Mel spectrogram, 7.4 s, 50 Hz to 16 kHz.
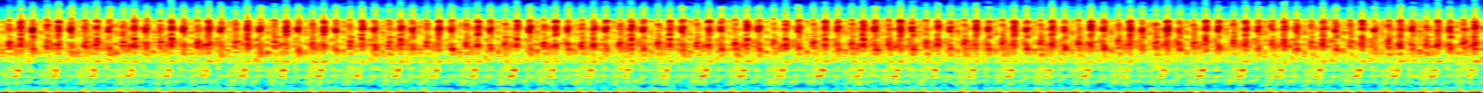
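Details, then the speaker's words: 1963 Corvair engine at idle after rockers adjusted: dull, uneven knock over low rumble, keeping time with rotation; owner suspected loose rockers but heard no change tightening them, so knock may not be valve-related. "I didn't hear any difference there at all when it was totally loose versus when it was uh tightened back up I heard no difference so I don't know if I messed these two up or not or if that was even the problem cuz it sounds like it may not be coming from the valves after all"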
